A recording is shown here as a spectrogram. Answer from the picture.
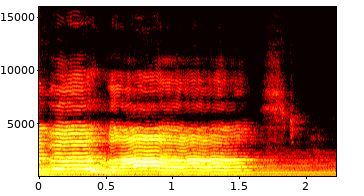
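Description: A woman singing a drawn-out, wavering line over chords held on a Roland digital piano; her voice fades out about one and a half seconds in, leaving the piano chord sounding quietly.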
